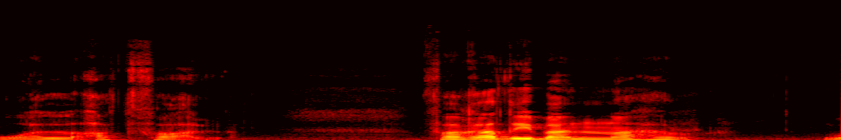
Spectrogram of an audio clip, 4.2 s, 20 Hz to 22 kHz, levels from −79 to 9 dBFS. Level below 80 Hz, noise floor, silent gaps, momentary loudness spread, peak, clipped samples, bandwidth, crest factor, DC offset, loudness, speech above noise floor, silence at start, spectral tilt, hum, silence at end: -68 dBFS; -60 dBFS; none; 16 LU; -6 dBFS; under 0.1%; 15.5 kHz; 22 dB; under 0.1%; -26 LUFS; 34 dB; 0 s; -6.5 dB/octave; none; 0 s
